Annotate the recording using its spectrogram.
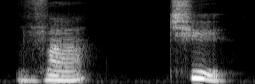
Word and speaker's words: vas-tu: Comment vas-tu? Comment, how, vas-tu, are you? Tu is you. And yes, this va, where the final S is silent, is the same va we've seen in ça va.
